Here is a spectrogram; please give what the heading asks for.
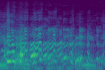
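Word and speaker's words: Teni: Tini? You mean Tani, Tani? Tani. He's so Americanized. He was born here. Tani, she has said it right.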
